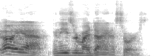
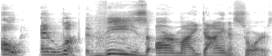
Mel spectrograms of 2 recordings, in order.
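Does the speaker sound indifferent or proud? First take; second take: indifferent; proud. First: It sounds indifferent and offhand. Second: It sounds proud and eager.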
